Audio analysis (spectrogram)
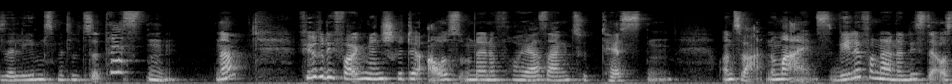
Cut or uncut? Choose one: uncut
